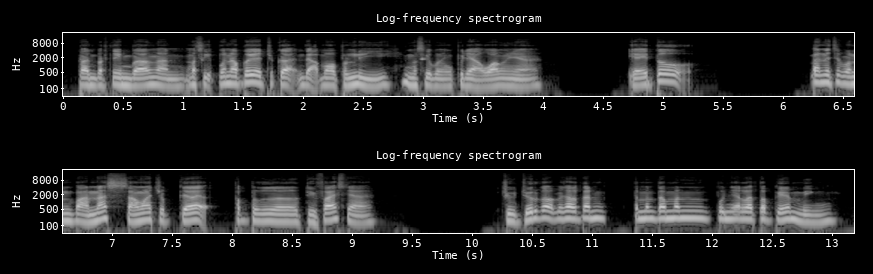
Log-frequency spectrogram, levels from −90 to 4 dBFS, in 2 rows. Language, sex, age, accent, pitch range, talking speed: Indonesian, male, 20-39, native, 145-190 Hz, 120 wpm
